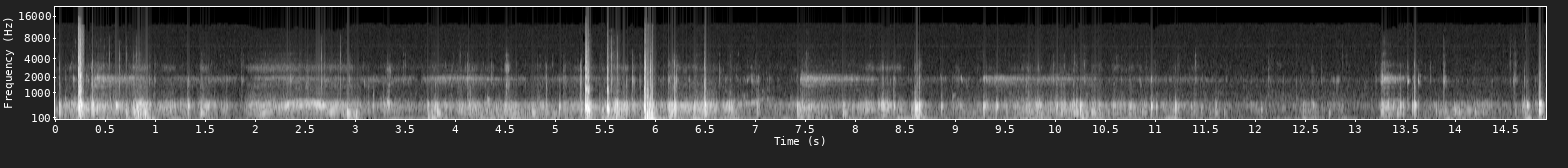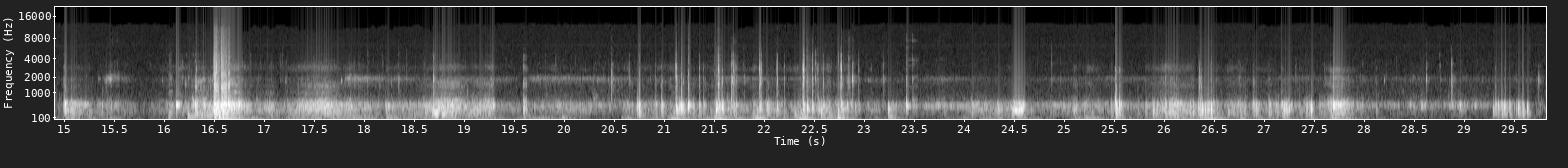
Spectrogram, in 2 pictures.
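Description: Muffled underwater noise picked up through a dive camera's housing: the diver's breathing bubbles come and go in irregular spells, broken by sharp knocks of gear against the camera, the loudest about halfway through.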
